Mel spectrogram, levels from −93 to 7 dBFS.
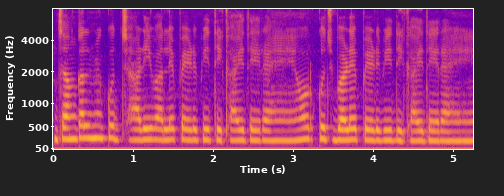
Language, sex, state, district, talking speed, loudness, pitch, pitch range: Hindi, female, Chhattisgarh, Raigarh, 230 wpm, -16 LUFS, 220 Hz, 215-230 Hz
